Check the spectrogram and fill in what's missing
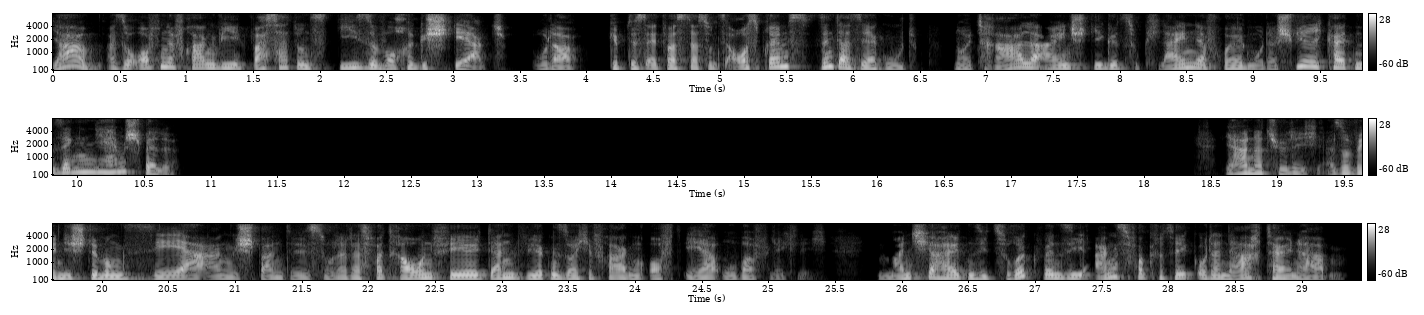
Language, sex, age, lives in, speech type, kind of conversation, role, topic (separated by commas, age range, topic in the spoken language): German, male, 30-34, Germany, read, expert-assistant, expert, Wie finde ich heraus, ob es beim Streit wirklich ums aktuelle Thema geht oder ob etwas anderes dahintersteckt?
